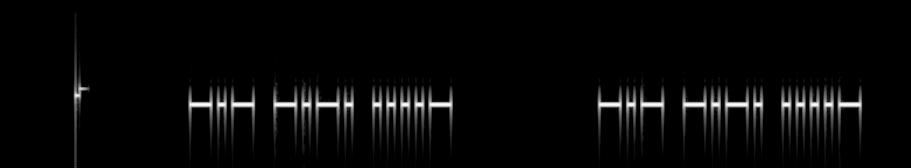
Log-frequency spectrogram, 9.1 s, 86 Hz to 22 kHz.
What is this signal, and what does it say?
Morse code, heard as a keyed tone, about 17 wpm, 700 Hz. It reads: KC4 KC4
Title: USA Call Sign Prefixes - Repeated 2x - 17wpm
